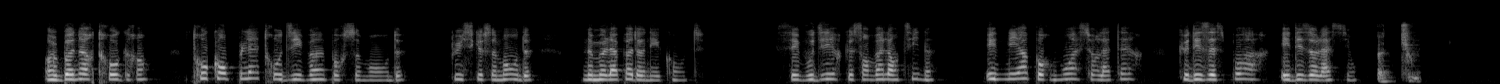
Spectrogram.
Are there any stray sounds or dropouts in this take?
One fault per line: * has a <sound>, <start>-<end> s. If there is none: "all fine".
* has a sneeze, 13.8-14.2 s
